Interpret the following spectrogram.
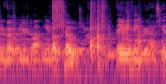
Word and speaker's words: Thoth: to find out that the way to pronounce that is tote, like a tote bag. I've been calling him Thoth all my life. He's actually tote.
